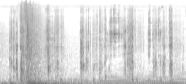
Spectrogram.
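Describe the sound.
Horse hooves thunder past together with a rolling cart or wagon, a loud, dense clatter of many overlapping hoof strikes and wheel rumble that lasts throughout, with no talk.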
